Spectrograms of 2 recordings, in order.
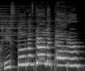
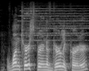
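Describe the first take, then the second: First: Squeaky high voice. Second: Said in the usual way. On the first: Pretend. Repeats line in a squeaky voice.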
